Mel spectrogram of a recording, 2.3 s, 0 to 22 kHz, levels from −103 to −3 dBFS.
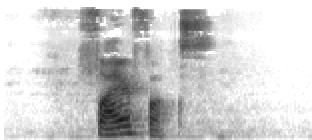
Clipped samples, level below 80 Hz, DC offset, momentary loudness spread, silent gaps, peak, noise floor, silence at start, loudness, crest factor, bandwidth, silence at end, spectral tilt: under 0.1%; -80 dBFS; under 0.1%; 14 LU; none; -4 dBFS; -79 dBFS; 0.6 s; -21 LUFS; 20 dB; 17 kHz; 0.75 s; -2.5 dB/octave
